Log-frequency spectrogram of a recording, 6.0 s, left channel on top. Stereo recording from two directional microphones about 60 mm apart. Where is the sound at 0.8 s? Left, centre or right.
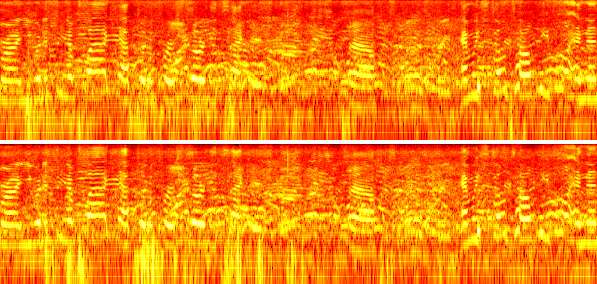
Centre.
